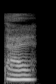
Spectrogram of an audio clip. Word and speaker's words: 달: When the consonant leo comes at the end of a syllable, an L sound is made. As you know, it's da. When adding the consonant leo to it, it becomes 달. 달 means moon in English.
